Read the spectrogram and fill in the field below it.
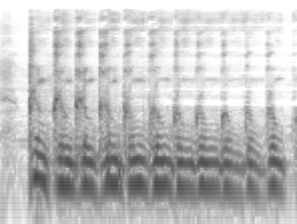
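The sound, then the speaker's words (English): A voice imitates open-topped rail cars starting to move and heading off down a cavern, making a steady rhythm of about ten loud chugging vocal bursts that keep an even pace without any words. “you see the rail cars start to move as the Kuromokishi like has just like initiated it to go and then runs and hops in with the other two and the rail car goes”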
